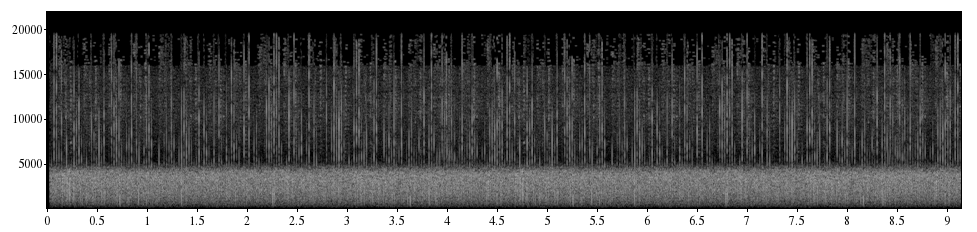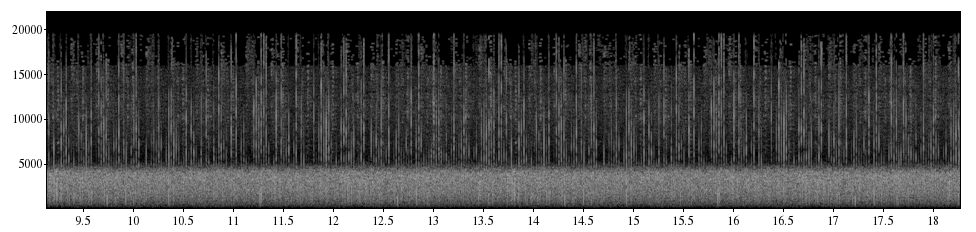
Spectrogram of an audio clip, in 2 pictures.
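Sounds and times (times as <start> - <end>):
vintage film crackle: 0.0 - 18.2.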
